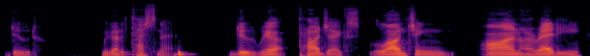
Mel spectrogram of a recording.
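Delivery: pressure building up. Acted. Early coin buyer listing what the project has, pressure building. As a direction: start held back, then let the pressure build. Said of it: "that pressure's building up too".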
